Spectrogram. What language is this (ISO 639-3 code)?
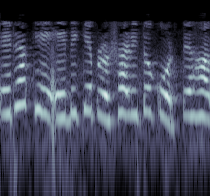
ben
